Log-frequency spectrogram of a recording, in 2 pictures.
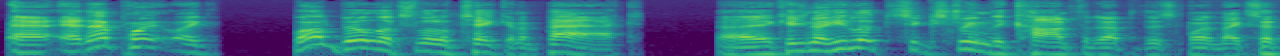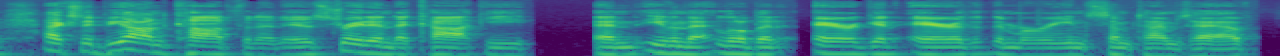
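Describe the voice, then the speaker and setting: A man tells the scene of a tabletop role-playing game. His voice sits at an average male pitch, and the delivery is casual and improvised, like storytelling among players. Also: lively intonation, fairly quick, a bit bright.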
